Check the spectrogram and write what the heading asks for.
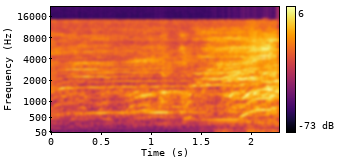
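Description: Several men's voices calling out in drawn-out, wavering tones, growing louder toward the end.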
